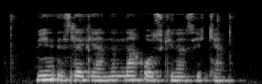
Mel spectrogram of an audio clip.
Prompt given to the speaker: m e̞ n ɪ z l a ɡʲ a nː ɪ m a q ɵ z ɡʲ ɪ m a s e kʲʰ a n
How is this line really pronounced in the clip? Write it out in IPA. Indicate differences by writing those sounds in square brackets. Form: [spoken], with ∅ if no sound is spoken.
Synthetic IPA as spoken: m e̞ n ɪ z l a ɡʲ a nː ɪ [n] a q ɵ z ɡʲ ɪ [n] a s e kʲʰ a n

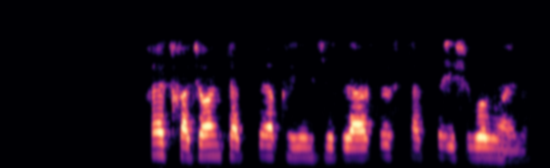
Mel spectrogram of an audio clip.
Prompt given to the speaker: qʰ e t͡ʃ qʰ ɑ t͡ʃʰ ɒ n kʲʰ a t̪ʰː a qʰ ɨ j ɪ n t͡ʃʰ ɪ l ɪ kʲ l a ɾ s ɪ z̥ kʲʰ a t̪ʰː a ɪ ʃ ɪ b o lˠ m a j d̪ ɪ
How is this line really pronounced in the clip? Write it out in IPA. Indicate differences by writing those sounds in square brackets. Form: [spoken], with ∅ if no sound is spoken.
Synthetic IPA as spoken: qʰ e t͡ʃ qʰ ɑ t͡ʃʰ ɒ n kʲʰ a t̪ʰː a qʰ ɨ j ɪ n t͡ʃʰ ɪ l ɪ kʲ l a ɾ s ɪ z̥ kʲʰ a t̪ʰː a ɪ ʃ ɪ b o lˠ m a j d̪ ɪ

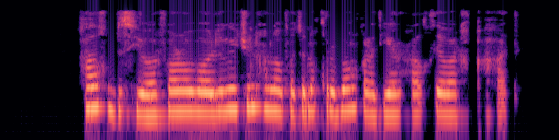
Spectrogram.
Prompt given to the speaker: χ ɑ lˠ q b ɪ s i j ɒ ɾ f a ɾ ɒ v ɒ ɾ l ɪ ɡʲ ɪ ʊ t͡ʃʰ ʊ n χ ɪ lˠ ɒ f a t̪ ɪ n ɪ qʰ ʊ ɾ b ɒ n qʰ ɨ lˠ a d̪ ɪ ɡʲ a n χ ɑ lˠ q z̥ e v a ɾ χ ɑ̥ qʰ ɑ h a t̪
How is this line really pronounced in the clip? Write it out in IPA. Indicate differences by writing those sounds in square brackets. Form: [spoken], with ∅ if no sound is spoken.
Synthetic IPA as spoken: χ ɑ lˠ q b ɪ s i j ɒ ɾ f a ɾ ɒ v ɒ ɾ l ɪ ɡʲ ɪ ʊ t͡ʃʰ ʊ n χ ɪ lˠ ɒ f a t̪ ɪ n ɪ qʰ ʊ ɾ b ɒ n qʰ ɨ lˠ a d̪ ɪ ɡʲ a n χ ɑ lˠ q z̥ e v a ɾ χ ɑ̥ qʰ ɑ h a t̪

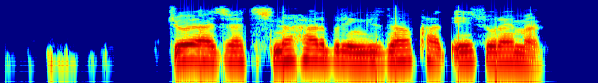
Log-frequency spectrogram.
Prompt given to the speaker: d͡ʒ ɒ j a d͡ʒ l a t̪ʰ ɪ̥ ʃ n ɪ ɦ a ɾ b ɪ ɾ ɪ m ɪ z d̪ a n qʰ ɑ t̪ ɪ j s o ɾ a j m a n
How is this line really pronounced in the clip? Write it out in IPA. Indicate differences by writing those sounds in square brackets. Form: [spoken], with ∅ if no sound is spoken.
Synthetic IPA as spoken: d͡ʒ ɒ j a d͡ʒ [ɾ] a t̪ʰ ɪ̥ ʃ n ɪ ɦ a ɾ b ɪ ɾ ɪ [ŋ] ɪ z d̪ a n qʰ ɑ t̪ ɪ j s o ɾ a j m a n

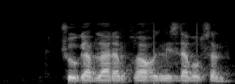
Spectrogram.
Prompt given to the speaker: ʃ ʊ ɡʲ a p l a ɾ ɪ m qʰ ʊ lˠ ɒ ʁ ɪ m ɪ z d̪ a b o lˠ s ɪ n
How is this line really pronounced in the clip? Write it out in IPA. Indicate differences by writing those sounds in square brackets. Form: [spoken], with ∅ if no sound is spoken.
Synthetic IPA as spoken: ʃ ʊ ɡʲ a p l a ɾ ɪ m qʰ ʊ lˠ ɒ ʁ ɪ [ŋ] ɪ z d̪ a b o lˠ s ɪ n

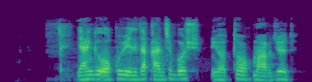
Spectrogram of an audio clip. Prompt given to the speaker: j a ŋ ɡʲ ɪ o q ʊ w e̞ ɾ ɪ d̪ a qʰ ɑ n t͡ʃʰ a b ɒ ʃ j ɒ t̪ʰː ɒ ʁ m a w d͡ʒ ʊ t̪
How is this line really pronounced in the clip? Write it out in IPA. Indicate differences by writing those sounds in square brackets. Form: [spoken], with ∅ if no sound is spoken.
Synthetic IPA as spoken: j a ŋ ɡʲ ɪ o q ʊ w e̞ [l] ɪ d̪ a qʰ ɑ n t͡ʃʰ a b ɒ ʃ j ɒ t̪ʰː ɒ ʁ m a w d͡ʒ ʊ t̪

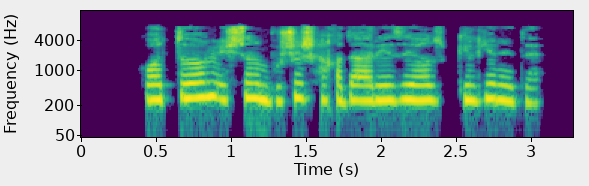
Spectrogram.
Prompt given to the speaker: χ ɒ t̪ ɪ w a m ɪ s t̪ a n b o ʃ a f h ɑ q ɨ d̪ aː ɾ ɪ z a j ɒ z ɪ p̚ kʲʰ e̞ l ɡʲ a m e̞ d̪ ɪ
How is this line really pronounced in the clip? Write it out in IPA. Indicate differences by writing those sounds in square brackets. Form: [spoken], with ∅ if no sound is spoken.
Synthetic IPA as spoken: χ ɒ t̪ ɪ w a m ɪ [ʃ] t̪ a n b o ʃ a [ʃ] h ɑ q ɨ d̪ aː ɾ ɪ z a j ɒ z ɪ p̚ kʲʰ e̞ l ɡʲ a [n] e̞ d̪ ɪ

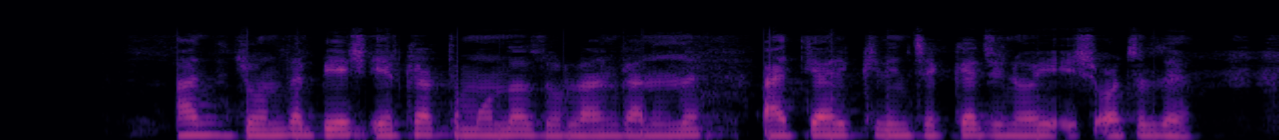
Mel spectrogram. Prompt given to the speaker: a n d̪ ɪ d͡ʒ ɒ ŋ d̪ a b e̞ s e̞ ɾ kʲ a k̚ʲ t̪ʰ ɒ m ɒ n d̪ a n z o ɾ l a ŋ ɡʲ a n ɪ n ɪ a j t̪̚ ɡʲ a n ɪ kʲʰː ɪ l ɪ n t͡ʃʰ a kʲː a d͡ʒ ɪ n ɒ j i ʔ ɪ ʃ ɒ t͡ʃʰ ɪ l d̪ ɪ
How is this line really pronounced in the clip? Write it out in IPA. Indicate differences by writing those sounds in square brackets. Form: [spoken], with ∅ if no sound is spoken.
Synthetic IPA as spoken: a n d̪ ɪ d͡ʒ ɒ [n] d̪ a b e̞ [ʃ] e̞ ɾ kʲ a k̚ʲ t̪ʰ ɒ m ɒ n d̪ a n z o ɾ l a ŋ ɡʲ a n ɪ n ɪ a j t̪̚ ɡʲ a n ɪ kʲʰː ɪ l ɪ n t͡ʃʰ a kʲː a d͡ʒ ɪ n ɒ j i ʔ ɪ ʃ ɒ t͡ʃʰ ɪ l d̪ ɪ

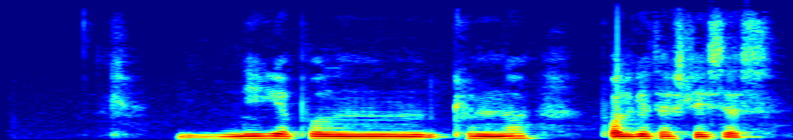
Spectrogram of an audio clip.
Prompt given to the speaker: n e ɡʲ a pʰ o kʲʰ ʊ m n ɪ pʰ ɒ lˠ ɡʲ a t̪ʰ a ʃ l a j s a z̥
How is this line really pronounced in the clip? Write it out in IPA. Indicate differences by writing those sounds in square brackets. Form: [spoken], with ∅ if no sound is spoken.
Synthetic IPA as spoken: n e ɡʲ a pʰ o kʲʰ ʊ m n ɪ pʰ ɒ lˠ ɡʲ a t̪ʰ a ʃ l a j s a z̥

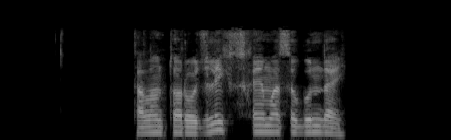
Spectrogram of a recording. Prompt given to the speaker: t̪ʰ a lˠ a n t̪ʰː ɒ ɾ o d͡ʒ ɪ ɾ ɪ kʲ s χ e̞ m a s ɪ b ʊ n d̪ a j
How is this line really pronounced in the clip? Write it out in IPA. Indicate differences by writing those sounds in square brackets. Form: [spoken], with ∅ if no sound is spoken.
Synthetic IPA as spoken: t̪ʰ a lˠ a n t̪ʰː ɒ ɾ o d͡ʒ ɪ [l] ɪ kʲ s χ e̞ m a s ɪ b ʊ n d̪ a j

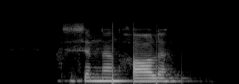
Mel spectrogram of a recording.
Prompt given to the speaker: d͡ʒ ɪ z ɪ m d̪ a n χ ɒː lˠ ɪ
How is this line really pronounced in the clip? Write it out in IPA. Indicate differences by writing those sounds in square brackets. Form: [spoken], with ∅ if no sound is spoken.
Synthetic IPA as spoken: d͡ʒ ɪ [s] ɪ m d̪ a n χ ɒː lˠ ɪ

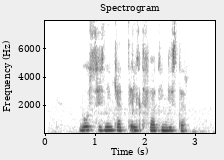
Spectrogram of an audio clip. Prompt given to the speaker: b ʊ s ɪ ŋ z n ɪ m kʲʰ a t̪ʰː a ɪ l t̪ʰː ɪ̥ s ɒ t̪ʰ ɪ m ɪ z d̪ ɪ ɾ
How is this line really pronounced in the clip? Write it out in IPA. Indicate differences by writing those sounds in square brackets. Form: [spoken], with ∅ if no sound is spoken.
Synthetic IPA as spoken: b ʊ s ɪ [∅] z n ɪ [ŋ] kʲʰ a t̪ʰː a ɪ l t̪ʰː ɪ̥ [f] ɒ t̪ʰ ɪ [ŋ] ɪ z d̪ ɪ ɾ

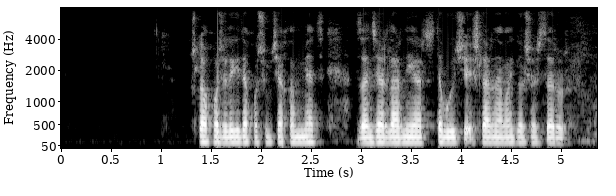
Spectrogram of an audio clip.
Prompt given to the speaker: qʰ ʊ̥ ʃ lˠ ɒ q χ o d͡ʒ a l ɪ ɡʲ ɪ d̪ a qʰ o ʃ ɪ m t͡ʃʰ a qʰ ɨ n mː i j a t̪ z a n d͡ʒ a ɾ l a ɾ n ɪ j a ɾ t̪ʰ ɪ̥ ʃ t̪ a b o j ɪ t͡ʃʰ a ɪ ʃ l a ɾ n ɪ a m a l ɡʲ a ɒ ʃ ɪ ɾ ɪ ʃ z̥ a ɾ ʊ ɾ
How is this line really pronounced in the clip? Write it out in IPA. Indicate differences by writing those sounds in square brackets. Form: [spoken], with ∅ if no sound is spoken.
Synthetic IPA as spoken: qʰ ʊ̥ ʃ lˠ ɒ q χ o d͡ʒ a l ɪ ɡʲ ɪ d̪ a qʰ o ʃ ɪ m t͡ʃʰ a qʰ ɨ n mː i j a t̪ z a n d͡ʒ a ɾ l a ɾ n ɪ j a ɾ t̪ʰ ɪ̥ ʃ t̪ a b o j ɪ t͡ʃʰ a ɪ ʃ l a ɾ n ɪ a m a l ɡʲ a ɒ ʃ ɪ ɾ ɪ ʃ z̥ a ɾ ʊ ɾ

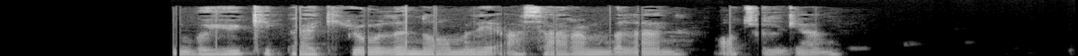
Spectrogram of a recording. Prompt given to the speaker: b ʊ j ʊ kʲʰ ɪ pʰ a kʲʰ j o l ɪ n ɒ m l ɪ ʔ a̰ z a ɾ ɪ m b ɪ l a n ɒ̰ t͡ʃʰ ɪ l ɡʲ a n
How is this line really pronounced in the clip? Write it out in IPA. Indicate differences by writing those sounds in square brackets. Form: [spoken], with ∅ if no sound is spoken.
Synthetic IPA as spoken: b ʊ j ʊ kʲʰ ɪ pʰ a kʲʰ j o l ɪ n ɒ m l ɪ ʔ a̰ [s] a ɾ ɪ m b ɪ l a n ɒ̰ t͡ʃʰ ɪ l ɡʲ a n

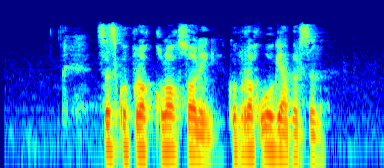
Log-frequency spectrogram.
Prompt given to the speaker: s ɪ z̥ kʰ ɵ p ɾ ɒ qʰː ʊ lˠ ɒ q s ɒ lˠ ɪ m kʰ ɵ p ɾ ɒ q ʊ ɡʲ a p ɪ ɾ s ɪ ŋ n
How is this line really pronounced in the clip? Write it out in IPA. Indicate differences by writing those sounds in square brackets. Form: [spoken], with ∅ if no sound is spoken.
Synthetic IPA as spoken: s ɪ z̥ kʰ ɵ p ɾ ɒ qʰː ʊ lˠ ɒ q s ɒ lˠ ɪ [ŋ] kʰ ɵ p ɾ ɒ q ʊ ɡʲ a p ɪ ɾ s ɪ [∅] n

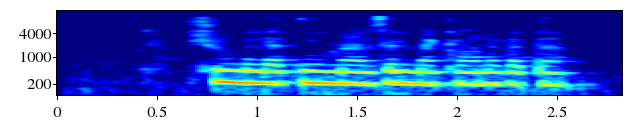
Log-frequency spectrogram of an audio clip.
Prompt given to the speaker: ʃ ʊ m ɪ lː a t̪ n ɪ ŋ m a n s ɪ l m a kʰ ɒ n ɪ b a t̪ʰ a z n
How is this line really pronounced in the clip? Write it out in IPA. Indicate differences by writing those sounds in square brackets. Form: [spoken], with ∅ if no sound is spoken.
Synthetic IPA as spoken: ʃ ʊ m ɪ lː a t̪ n ɪ ŋ m a n [z] ɪ l m a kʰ ɒ n ɪ [v] a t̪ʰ a [∅] n

